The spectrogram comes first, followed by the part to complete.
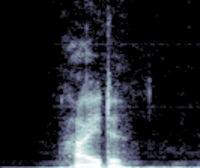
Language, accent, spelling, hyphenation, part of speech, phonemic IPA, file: German, Germany, Heide, Hei‧de, noun / proper noun, /ˈhaɪ̯də/, De-Heide.ogg
- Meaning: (noun) 1. heath, heathland 2. woodland, forest, usually coniferous forest (esp. pine) on barren, sandy soil; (proper noun) a topographic surname; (noun) heathen, pagan, Gentile / gentile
